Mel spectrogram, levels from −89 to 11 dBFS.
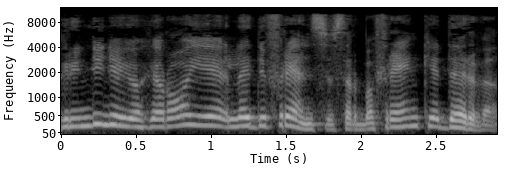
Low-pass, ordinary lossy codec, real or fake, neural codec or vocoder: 9.9 kHz; MP3, 48 kbps; real; none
